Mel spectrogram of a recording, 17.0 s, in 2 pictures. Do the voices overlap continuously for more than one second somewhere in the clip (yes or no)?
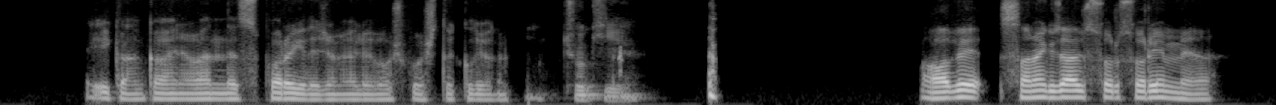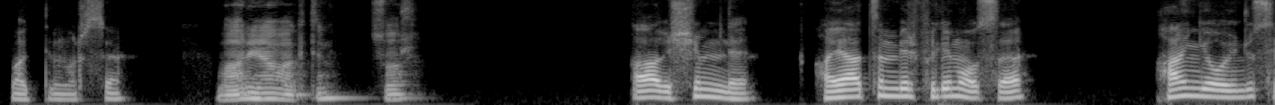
no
